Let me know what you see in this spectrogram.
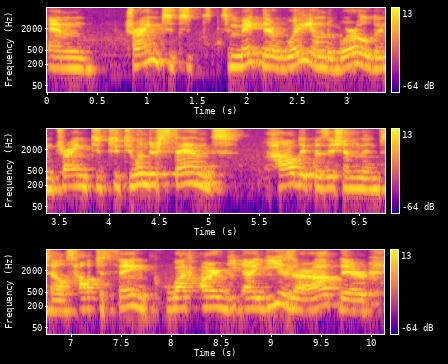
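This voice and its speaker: With noticeable background noise behind him, a man talks at a fairly slow pace in a Portuguese accent, his pitch high with ordinary variation. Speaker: actor and director. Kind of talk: online panel discussion. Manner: halting, many repetitions and restarts.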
